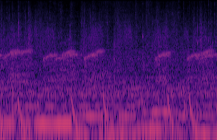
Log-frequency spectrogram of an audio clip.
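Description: A frog in the video game Vindictus croaks repeatedly, short rising croaks coming every half second or so over a low, droning game ambience, fairly close and clear.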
